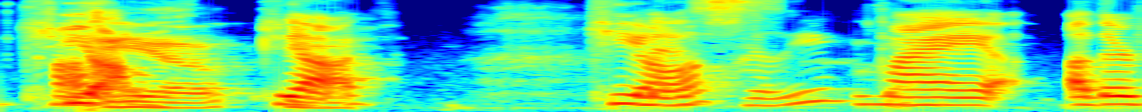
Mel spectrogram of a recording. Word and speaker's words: Keough: Keough.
